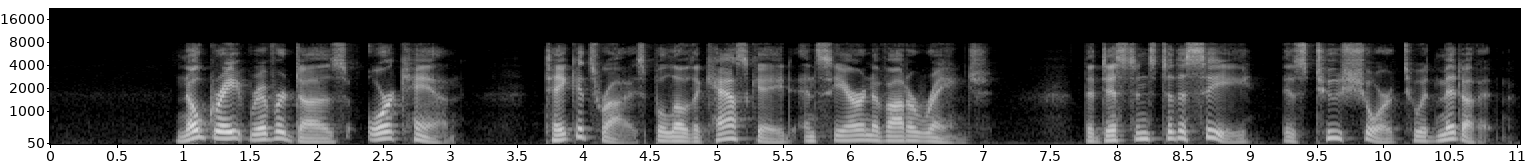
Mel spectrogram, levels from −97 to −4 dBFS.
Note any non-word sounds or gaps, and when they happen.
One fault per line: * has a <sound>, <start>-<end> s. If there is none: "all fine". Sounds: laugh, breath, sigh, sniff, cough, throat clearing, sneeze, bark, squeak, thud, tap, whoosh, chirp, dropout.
all fine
